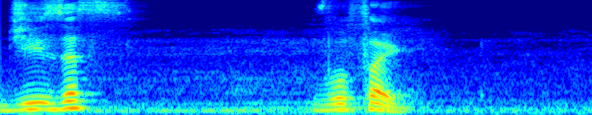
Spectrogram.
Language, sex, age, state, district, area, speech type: Urdu, male, 18-30, Delhi, North East Delhi, urban, spontaneous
